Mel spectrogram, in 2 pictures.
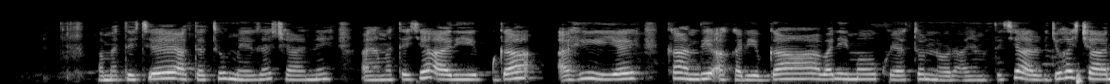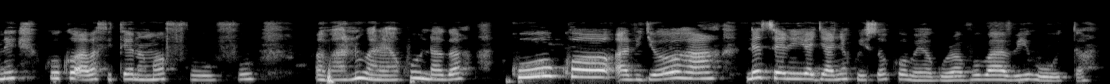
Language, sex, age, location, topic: Kinyarwanda, female, 18-24, Musanze, agriculture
